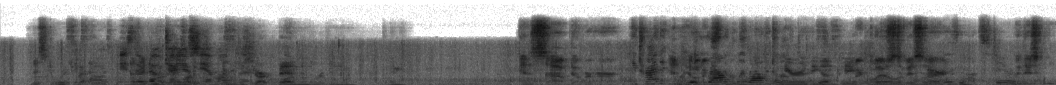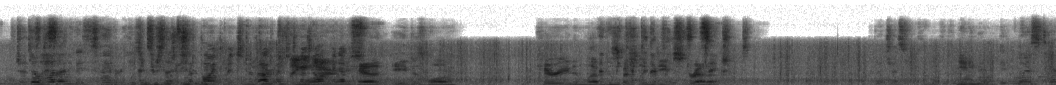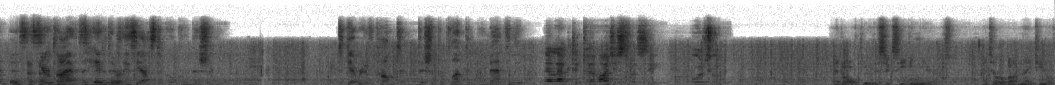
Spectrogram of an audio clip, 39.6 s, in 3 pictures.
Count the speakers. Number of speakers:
7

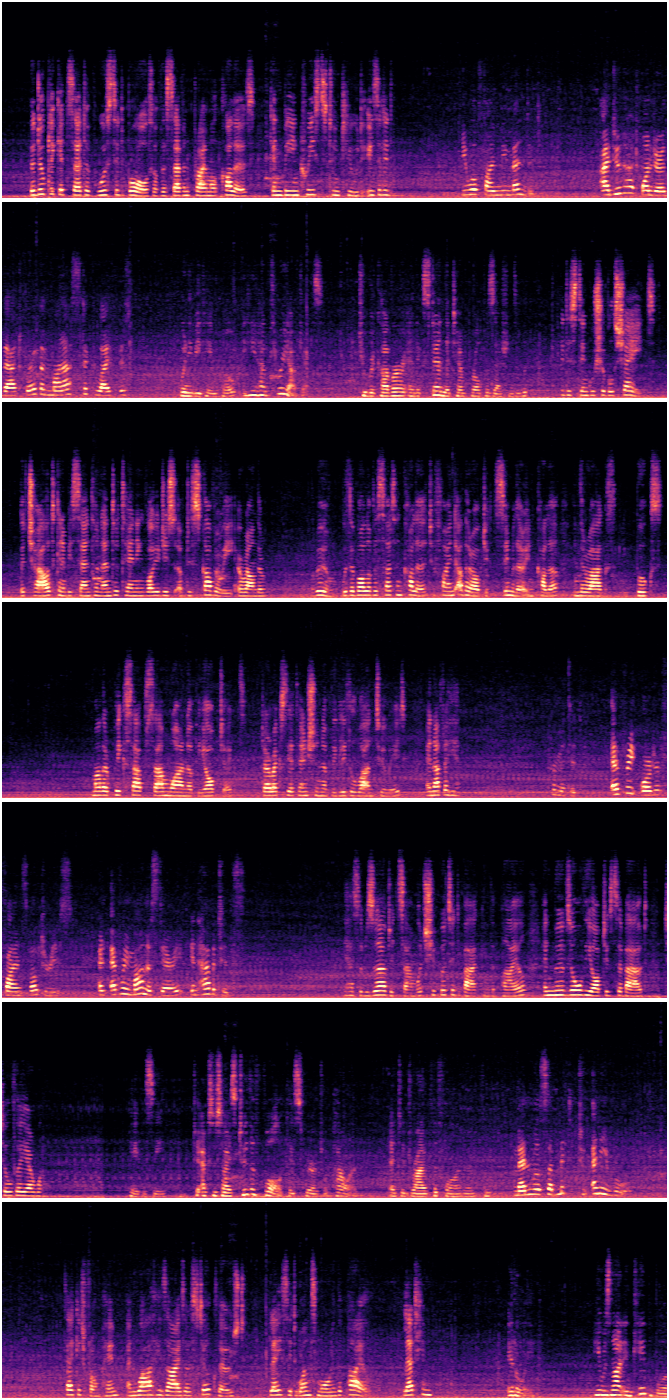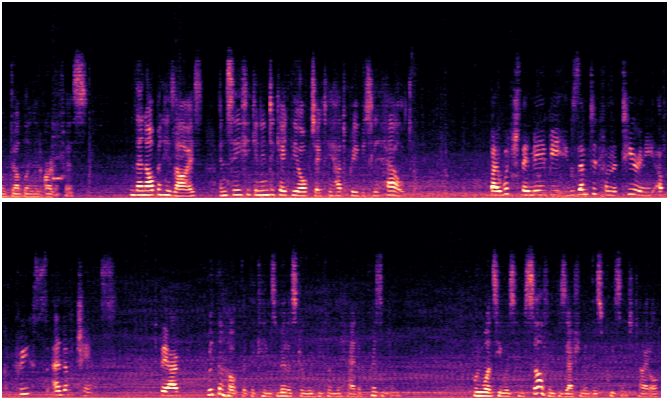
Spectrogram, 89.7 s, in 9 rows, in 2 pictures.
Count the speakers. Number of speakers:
3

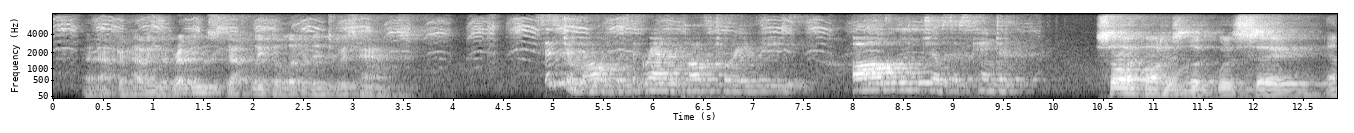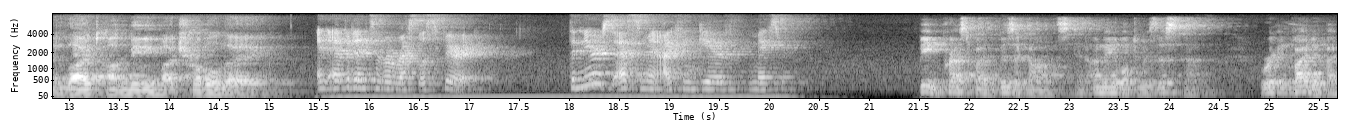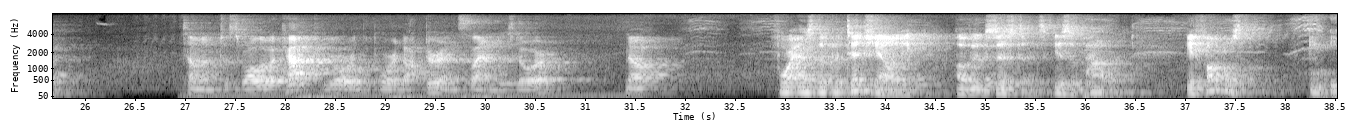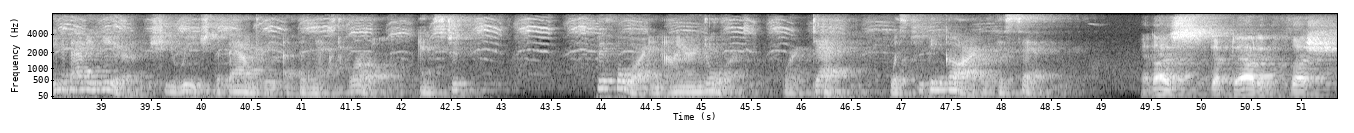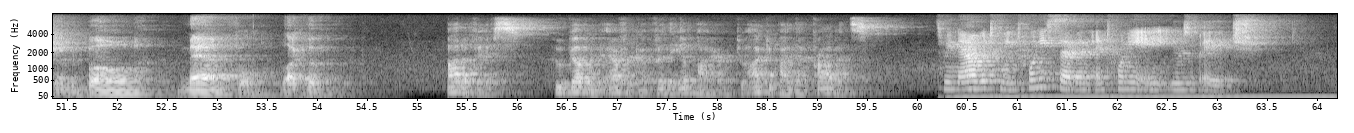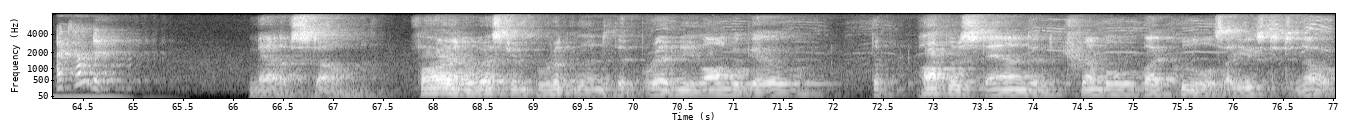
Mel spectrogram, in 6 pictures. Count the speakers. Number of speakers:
8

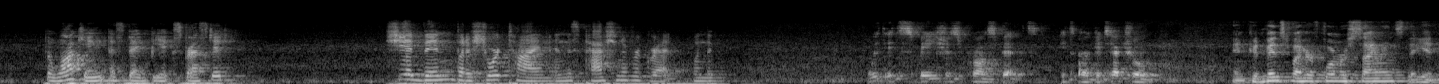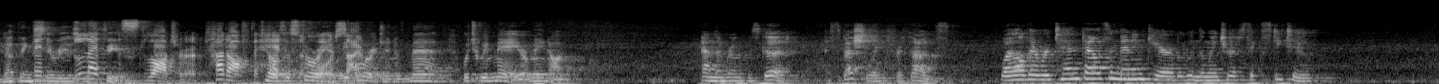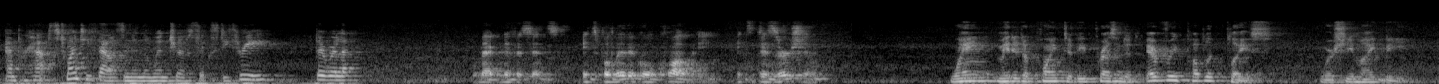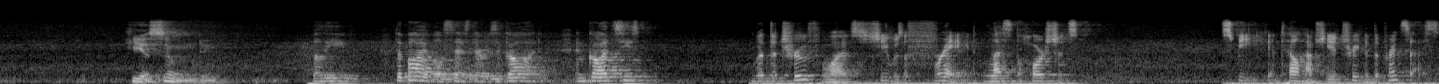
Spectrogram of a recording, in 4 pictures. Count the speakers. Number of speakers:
6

